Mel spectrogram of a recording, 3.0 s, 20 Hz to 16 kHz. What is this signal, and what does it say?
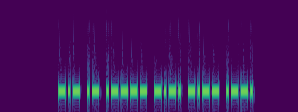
Morse code, heard as a keyed tone, about 50 wpm, 700 Hz. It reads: KA1CYP
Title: USA Call Signs - 6 Characters - 50wpm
